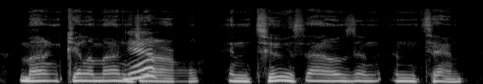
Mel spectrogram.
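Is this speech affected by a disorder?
Yes: speech apraxia; disrupted brain signals to vocal cords; about 50% improved after therapy, fluency back; voice came and went, now much slower, singing voice affected.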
